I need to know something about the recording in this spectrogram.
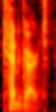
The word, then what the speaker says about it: Khadgar: time pronouncing names I absolutely do it is pronounced CAD cadgart I believe khadgar so Brad hope you're having a good holiday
